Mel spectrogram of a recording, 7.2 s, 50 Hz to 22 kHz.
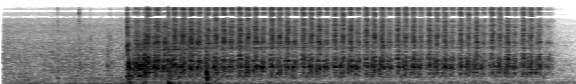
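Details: Mercedes C220 2.1 diesel OM651, 2014: the starter churns about three beats a second for five seconds with a slightly uneven rhythm but never catches. No start, with no compression on cylinder 1.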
